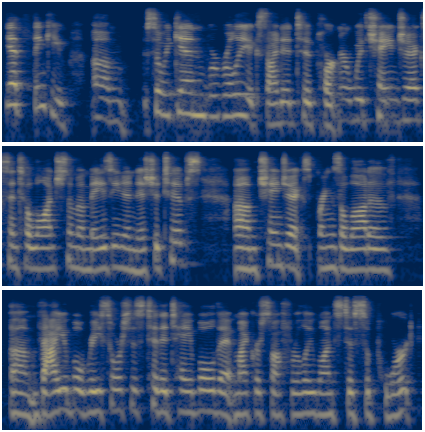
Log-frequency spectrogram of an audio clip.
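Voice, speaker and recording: Woman, lowish voice, program manager, earnest, lots of ums, video call. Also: steady tone, normal speed, a bit bright. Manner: earnest, filler-heavy. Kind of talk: corporate remarks on a video call.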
